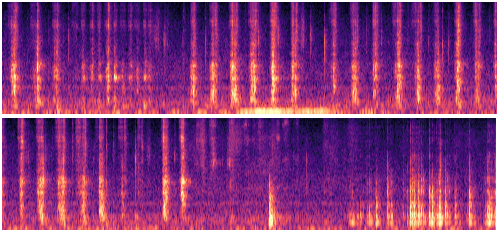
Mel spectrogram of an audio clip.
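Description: A wooden stylus scratches strokes into the tree area of a flat scratch-art card made of wax-coated paper. It makes a quiet, quick series of short, dry scratching strokes with some softer rubbing between them. One sharper scrape stands out near the end, followed by a denser stretch of rubbing strokes.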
